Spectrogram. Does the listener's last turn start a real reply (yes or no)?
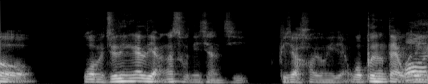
yes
